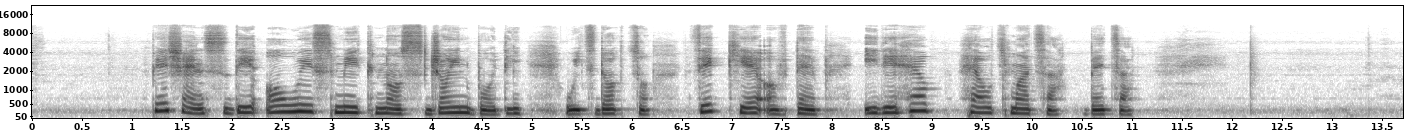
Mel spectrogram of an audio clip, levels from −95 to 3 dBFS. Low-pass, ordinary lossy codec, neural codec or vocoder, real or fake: 10.8 kHz; none; none; real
